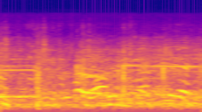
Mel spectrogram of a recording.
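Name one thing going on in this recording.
A man shouts instructions from the sideline.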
